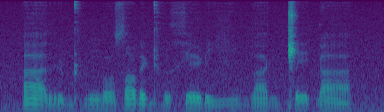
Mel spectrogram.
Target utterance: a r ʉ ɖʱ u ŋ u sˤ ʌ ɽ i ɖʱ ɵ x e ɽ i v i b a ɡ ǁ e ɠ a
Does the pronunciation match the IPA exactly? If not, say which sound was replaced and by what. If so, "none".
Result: ʌ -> a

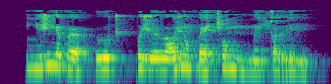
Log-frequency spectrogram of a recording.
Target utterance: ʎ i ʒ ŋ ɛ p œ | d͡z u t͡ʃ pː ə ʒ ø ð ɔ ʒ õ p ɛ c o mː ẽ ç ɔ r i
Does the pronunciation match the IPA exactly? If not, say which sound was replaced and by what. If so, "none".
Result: d͡z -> ð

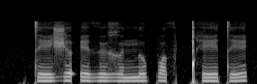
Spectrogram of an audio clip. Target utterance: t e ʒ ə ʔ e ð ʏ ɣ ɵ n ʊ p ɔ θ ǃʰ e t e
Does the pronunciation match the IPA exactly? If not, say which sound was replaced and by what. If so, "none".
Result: none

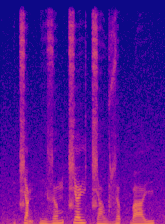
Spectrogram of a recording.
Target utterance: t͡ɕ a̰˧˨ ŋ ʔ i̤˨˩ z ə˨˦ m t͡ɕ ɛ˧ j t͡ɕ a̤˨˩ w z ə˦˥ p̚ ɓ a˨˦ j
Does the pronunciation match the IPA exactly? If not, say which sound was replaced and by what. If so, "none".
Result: none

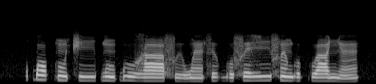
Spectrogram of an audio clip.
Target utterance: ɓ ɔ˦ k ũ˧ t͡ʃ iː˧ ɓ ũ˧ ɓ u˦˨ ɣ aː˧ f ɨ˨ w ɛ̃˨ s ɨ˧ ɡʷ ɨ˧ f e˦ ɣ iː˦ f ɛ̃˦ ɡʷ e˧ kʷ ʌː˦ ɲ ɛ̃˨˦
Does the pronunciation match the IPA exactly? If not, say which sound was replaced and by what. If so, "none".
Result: ʌː˦ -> aː˦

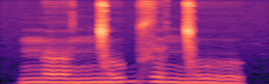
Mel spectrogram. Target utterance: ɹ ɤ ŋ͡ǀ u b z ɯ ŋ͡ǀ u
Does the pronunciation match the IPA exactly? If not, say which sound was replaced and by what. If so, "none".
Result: ɹ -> n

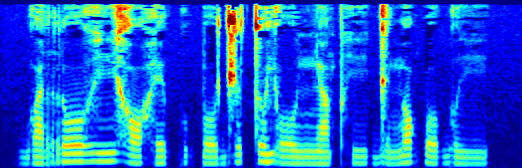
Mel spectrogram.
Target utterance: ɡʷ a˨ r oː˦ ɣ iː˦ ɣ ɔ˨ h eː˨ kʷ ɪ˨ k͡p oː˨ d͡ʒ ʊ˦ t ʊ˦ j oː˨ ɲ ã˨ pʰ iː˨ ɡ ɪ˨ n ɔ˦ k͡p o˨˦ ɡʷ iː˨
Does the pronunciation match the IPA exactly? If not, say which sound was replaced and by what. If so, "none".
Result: none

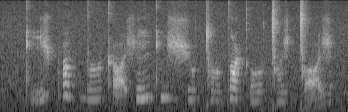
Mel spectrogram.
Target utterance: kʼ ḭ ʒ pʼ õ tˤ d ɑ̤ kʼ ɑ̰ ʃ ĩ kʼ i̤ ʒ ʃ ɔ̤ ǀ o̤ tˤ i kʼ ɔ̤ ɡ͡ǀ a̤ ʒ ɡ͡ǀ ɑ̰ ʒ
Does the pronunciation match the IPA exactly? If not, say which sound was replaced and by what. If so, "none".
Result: a̤ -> ɑ̤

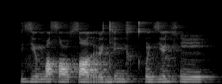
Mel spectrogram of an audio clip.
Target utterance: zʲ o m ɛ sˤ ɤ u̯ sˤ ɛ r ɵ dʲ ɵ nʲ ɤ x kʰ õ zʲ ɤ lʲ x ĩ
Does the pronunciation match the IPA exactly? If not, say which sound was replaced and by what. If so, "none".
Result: õ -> ũ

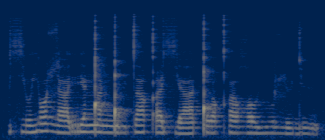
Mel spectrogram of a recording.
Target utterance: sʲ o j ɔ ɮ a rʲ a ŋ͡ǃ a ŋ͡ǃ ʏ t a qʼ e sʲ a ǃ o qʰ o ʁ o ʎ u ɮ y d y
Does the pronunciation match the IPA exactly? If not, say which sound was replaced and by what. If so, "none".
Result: ʏ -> y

